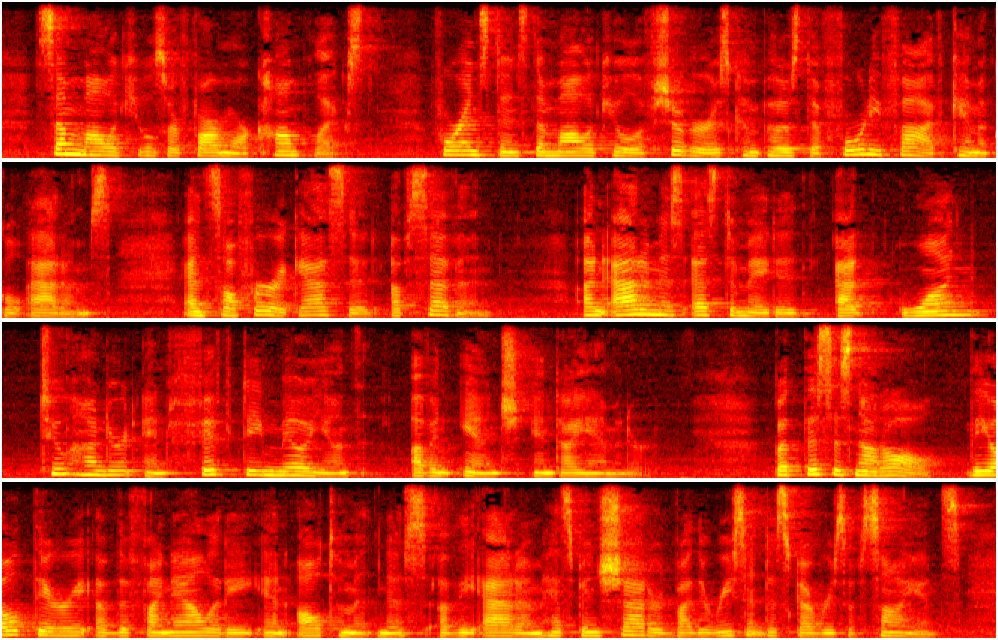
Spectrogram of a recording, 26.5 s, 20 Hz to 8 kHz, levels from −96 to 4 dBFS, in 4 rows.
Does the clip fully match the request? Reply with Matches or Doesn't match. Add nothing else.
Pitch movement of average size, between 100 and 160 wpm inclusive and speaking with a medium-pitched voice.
Matches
